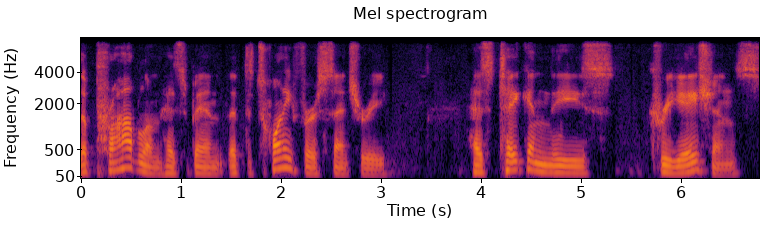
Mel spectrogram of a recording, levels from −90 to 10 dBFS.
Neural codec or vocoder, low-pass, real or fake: none; 7.2 kHz; real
